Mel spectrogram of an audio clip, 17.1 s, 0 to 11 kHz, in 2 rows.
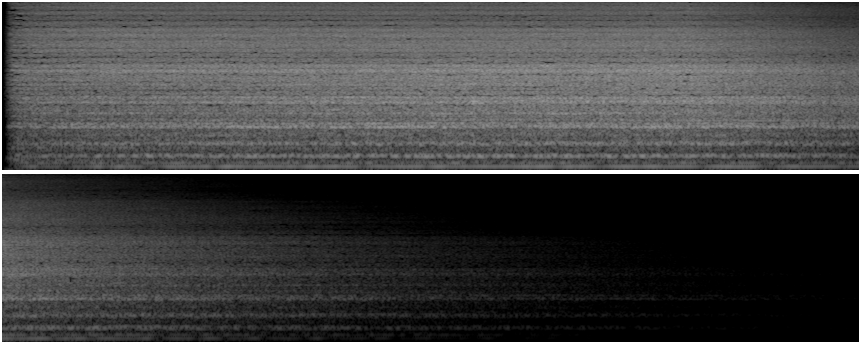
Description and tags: Result of a Tone2 Firebird session with several Reverbs.
dark, experimental, horror, noise, reverb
